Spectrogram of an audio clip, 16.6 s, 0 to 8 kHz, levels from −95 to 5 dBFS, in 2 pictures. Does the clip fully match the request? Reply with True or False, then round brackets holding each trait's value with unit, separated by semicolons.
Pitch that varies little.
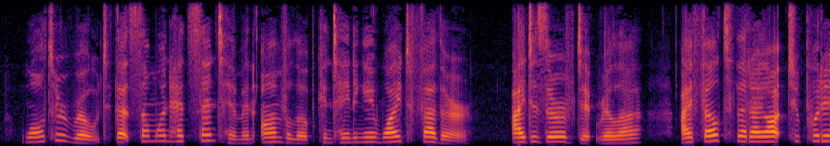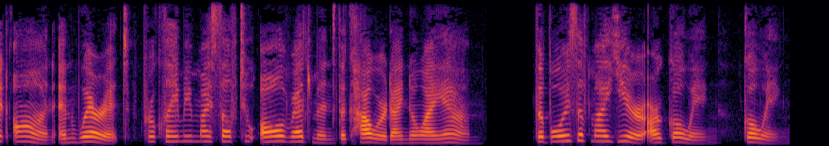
False (4.9 semitones)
